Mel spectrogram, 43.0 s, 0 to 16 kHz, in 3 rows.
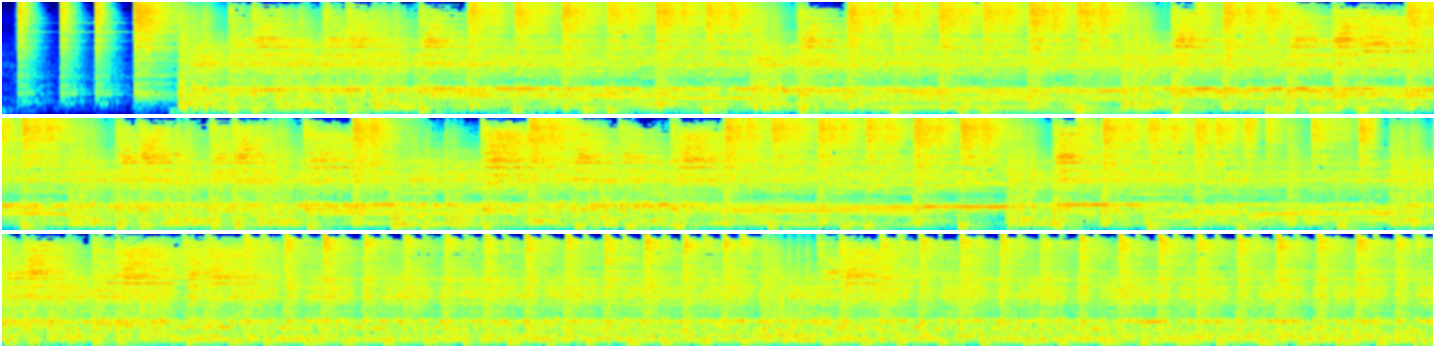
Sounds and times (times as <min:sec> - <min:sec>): Drum kit: 0:00.0 - 0:42.9
Bass drum: 0:01.7 - 0:42.9.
